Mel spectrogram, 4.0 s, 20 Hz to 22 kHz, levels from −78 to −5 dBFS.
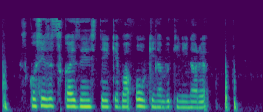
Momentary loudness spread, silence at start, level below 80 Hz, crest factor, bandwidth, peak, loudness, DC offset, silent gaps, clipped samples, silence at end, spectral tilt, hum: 11 LU; 0.05 s; -62 dBFS; 16 dB; 11.5 kHz; -8 dBFS; -24 LUFS; under 0.1%; none; under 0.1%; 0.4 s; -4.5 dB/octave; none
